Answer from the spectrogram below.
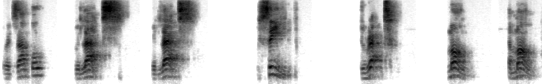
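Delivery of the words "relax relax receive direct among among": relax, receive, direct, among, each stressed on the second syllable; light first syllable, strong LAX, CEIVE, RECT, MONG. Shown as a demonstration. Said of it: "stress will be on the second syllable".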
